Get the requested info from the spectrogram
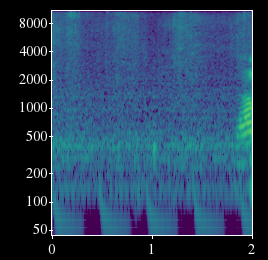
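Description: Quiet, even background noise as buckwheat, carrots and kale are stirred in a stainless pan with a silicone spatula, with one small tick about a second in; a man's voice begins near the end.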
